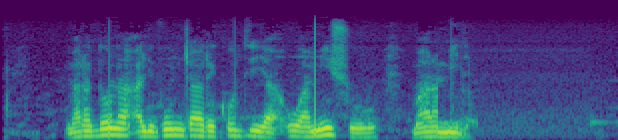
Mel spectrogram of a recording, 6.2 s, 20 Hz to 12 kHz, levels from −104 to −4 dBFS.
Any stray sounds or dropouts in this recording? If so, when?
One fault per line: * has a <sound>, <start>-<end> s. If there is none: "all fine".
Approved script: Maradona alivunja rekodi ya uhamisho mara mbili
all fine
